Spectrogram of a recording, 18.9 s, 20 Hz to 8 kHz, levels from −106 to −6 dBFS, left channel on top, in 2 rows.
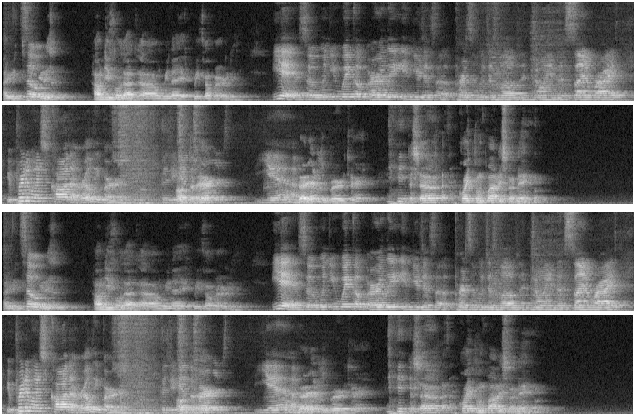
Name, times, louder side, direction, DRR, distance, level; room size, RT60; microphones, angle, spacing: voice 1, 0.0-0.8 1.4-3.5 12.1-12.6 13.7-15.0 15.5-17.6, left 3 dB, 40° left, 3 dB, 0.4 m, -25 dB
voice 2, 4.0-11.3 11.8-12.7 13.3-14.0 15.2-15.7, right 1 dB, 90° right, -1 dB, 0.7 m, -27 dB
sound 1, 6.8-14.8, equal, ahead, 0.7 m, -43 dB
3.2 x 2.1 x 2.3 m, 0.76 s
head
